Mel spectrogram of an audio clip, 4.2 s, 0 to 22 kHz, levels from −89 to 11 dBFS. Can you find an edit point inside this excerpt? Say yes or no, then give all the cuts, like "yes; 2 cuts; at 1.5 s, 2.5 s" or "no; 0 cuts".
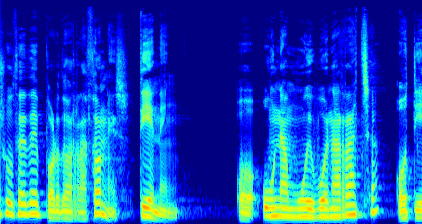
yes; 1 cut; at 1.3 s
